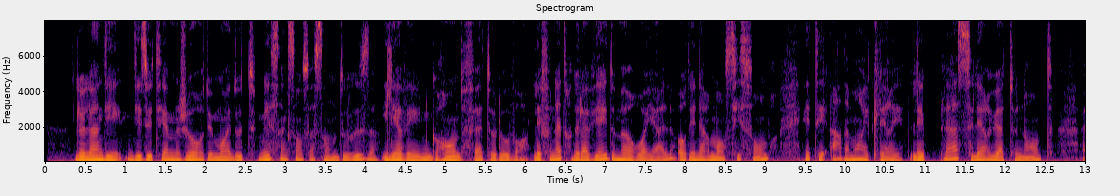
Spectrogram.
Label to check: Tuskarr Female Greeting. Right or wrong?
Wrong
